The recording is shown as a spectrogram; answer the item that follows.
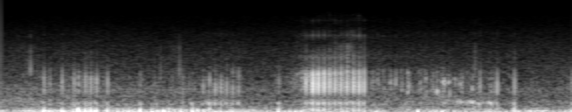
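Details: Rapid, regular rumbling purr of Yumak, a young male house cat, during a massage, heard very close; one short scratchy burst of fur being rubbed midway.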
